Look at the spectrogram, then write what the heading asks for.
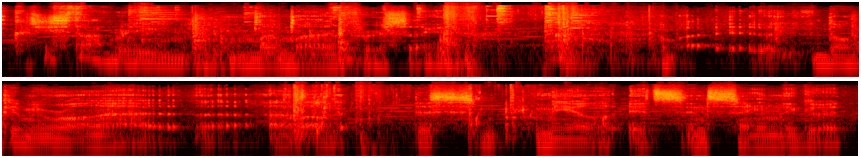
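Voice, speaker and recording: An actor playing a bewildered, good-hearted 1920s baker, plain-spoken and halting. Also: male voice, deep voice, lively intonation, gravelly, over loud music. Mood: flustered, appreciative. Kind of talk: period film acting.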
